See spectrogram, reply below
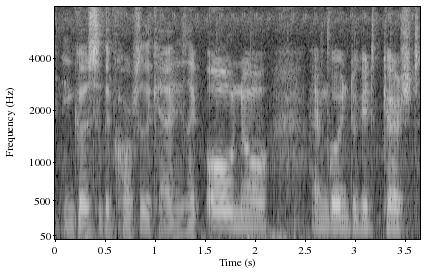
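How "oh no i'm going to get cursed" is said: put-on Indian accent, high, slow, drawn out. Telling a joke, voicing a man who accidentally hit a cow: put-on Indian accent. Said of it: "I did that accent because that's how he sounds like".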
